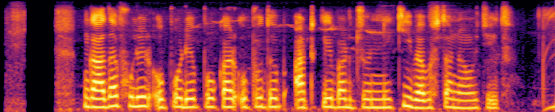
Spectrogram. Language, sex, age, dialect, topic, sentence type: Bengali, female, 18-24, Rajbangshi, agriculture, question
